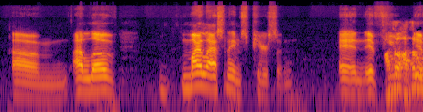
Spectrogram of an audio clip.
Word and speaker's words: Pearson: But when I tell people how how we pronounce it, it's Pearson. They always want to spell it Pierson. Well, that's not it. It's Pearson.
